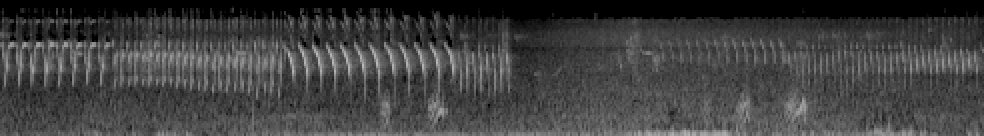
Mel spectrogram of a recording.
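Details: Canaries sing in a garden aviary during the breeding season: fast, bright trills and rolling chirps, with a loud repeated burst of about three notes a second, amid other aviary birds and light background noise.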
